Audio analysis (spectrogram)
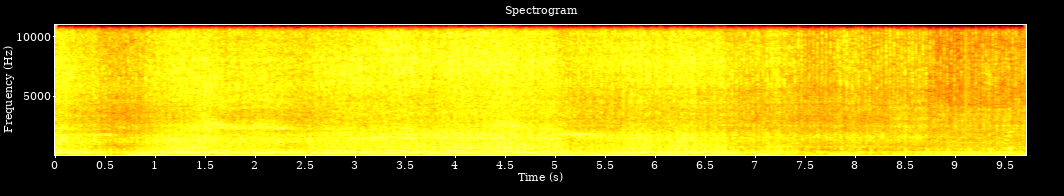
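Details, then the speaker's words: Mercedes 300D diesel (603 engine), sat three years with water in fuel, now on fresh diesel: steady clatter picking up cleanly with revs, no misses or knocks, some white smoke clearing; normal running. "it's going it's going it's almost there guess we just needed some nice diesel almost"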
